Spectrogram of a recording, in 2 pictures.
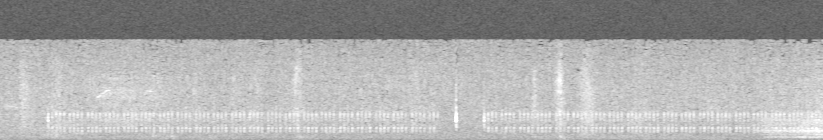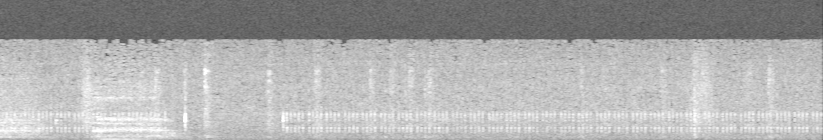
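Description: Near silence: faint room hiss, with soft scratching of a wooden stylus drawing ink lines on paper, swelling twice around the middle, and a few faint ticks.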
